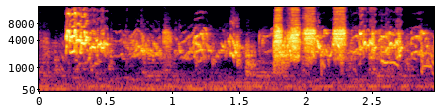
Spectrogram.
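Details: Rosellas calling to spur mating, with sharp loud squawks opening and recurring among fast squeaky chatter and falling whistled slurs.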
